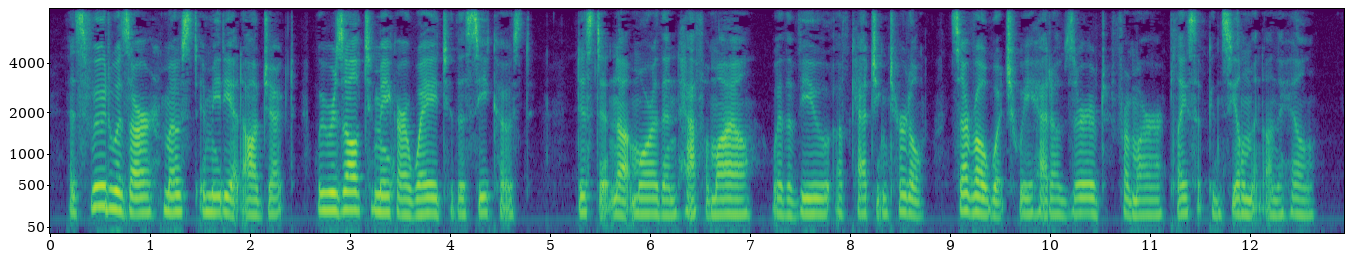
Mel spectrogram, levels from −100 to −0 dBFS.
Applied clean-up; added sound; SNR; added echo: none; none; none; none.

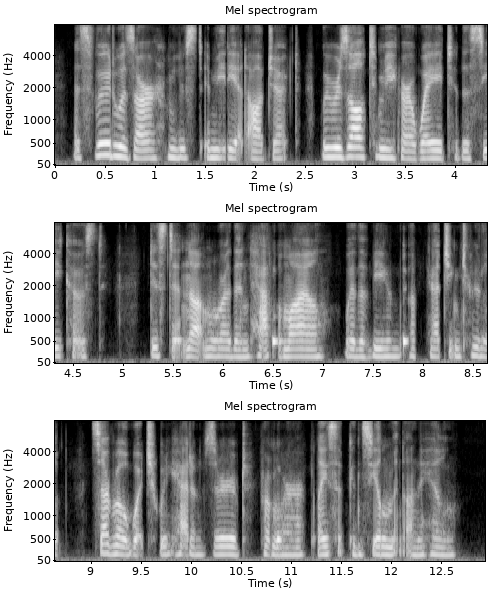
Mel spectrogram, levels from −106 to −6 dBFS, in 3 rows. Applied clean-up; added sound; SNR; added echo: neural diffusion model UNIVERSE++.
